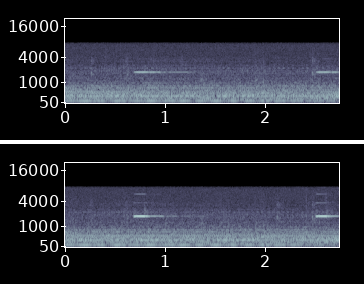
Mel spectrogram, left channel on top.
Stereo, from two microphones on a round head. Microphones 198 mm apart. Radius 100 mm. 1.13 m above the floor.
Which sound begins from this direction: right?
A microwave, at 0.6 s.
